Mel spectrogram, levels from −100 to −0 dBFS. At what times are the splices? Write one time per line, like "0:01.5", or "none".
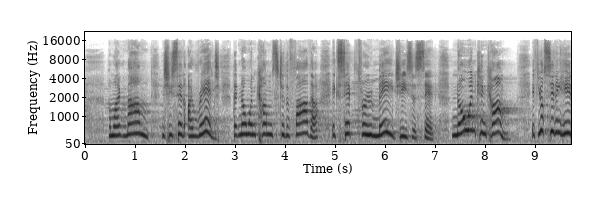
none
